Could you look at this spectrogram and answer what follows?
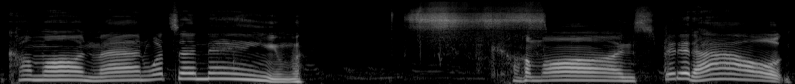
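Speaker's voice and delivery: high, loud, excited prodding; teasing pressure. Real, not acted. Friend pressing a pal for the admirer's name, high teasing prodding. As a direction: drag the name out of him.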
